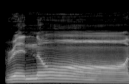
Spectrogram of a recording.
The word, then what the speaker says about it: Reynaud: Am I saying that right? Renault. I'm trying to get nasal with this. – Yeah, I think you're doing a great job.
